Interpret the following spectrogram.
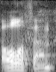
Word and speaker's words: Olyphant: It's just elephant, but Oliphant.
